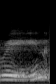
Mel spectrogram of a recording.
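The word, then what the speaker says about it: rein: e I and rain are e I and rain are the straps that are used to control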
